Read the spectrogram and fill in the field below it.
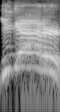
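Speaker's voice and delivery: shouting in character voice. Calling out to Zayden in character during the game: yelling. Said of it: "I'm gonna yell".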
